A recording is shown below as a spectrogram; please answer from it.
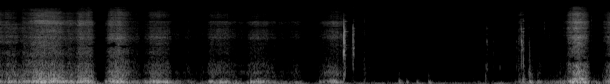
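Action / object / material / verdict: scrape / chalk block scraped with a metal peeler / chalk / none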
